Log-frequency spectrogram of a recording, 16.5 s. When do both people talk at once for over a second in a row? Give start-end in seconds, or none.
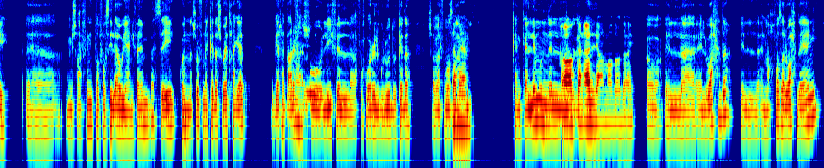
none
